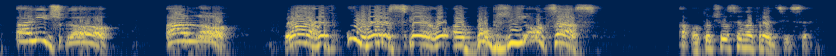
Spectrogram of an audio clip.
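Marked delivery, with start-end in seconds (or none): 2.9-6.1 calling out very loudly. Reading Pavel, who leans through the curtain into the corridor: calling out very loudly.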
